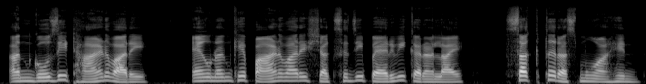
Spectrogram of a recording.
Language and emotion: Sindhi, neutral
